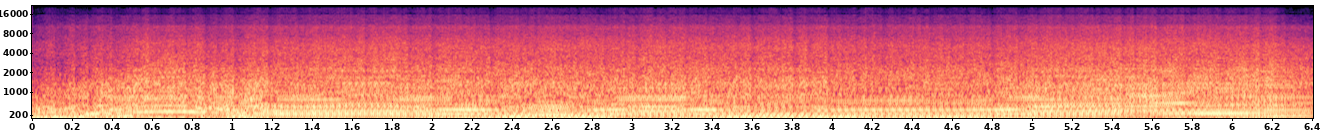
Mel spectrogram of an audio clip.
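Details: Rebuilt junkyard Gen 3 Hemi V8 on the dyno, with a stock short block and heads plus springs, cam and manifold change: a deep, even roar rising and falling smoothly with revs under full load, with no knocks or misses. It made 540.7 hp at 6600 and 494.4 at 5200; healthy.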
